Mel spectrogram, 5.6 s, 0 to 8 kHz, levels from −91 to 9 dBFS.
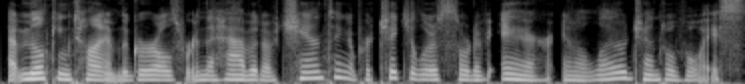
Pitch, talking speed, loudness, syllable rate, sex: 175 Hz, 225 wpm, -20 LUFS, 5.6 syllables/s, female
